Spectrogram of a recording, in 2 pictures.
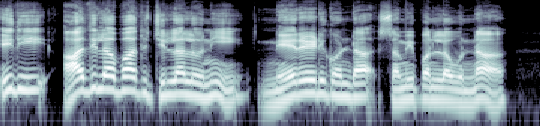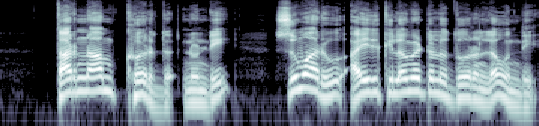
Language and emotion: Telugu, neutral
